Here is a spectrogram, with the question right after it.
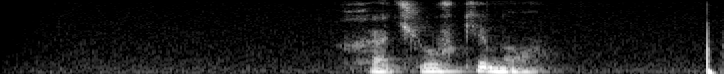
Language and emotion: Russian, neutral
